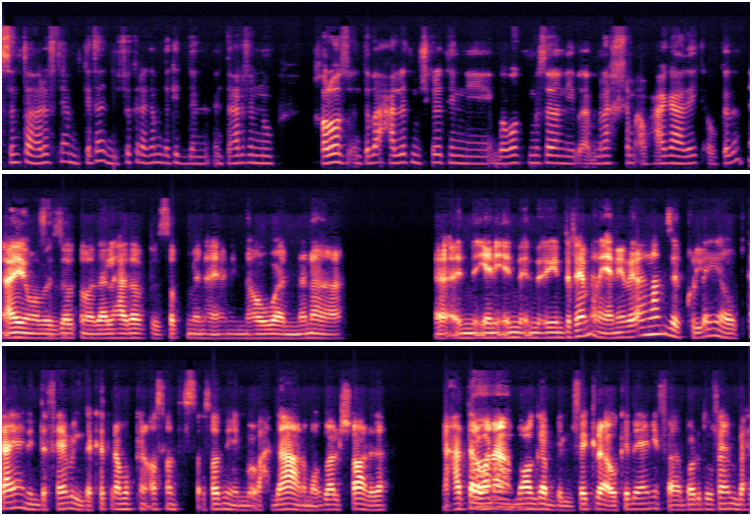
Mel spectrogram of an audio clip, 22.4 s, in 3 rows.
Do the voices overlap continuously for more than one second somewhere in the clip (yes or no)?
no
